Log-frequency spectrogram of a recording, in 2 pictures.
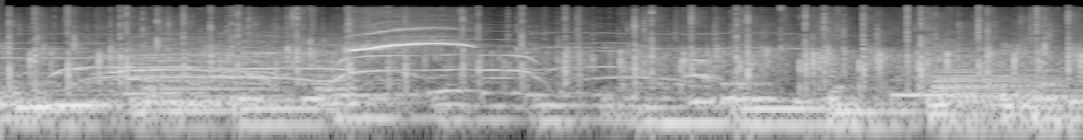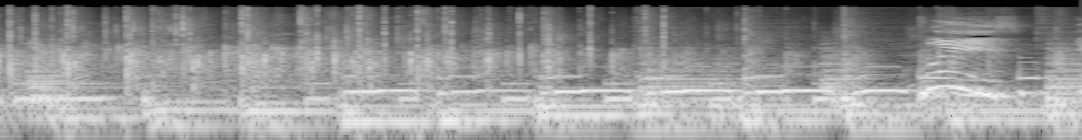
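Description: Live jazz band playing: horns and electric guitar over piano, drums and a bass line moving in steps, with drum and cymbal strokes throughout.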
